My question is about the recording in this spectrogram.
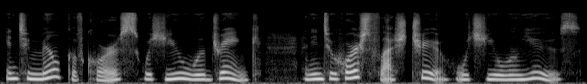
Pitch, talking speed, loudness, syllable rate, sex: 245 Hz, 165 wpm, -19 LUFS, 4.2 syllables/s, female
